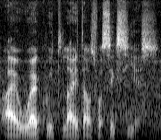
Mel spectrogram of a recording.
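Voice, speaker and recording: A man's voice: sits low, level tone, slow pace, darkish tone, a little hiss or hum. A man in his thirties, a former missionary pastor, giving plain facts in an interview. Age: 30s. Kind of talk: testimony interview.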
